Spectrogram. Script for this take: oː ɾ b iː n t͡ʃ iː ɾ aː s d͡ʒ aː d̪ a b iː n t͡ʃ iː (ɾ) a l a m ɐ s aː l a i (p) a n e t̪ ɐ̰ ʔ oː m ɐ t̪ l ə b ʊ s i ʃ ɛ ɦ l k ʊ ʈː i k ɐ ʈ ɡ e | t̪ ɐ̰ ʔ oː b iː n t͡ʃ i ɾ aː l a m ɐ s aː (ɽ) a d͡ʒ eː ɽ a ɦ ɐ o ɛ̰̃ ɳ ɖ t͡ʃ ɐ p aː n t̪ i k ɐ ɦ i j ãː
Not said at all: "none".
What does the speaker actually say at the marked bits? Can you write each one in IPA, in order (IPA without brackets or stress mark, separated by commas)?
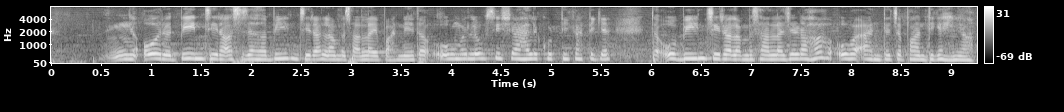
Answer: ɾ, p, l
